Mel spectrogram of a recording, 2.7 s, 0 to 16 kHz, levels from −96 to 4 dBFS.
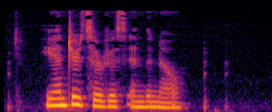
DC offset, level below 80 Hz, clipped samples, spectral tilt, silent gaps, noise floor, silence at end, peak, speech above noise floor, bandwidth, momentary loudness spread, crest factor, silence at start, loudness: under 0.1%; -58 dBFS; under 0.1%; -6.5 dB/octave; none; -57 dBFS; 0.9 s; -4 dBFS; 40 dB; 11.5 kHz; 12 LU; 16 dB; 0.45 s; -18 LUFS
